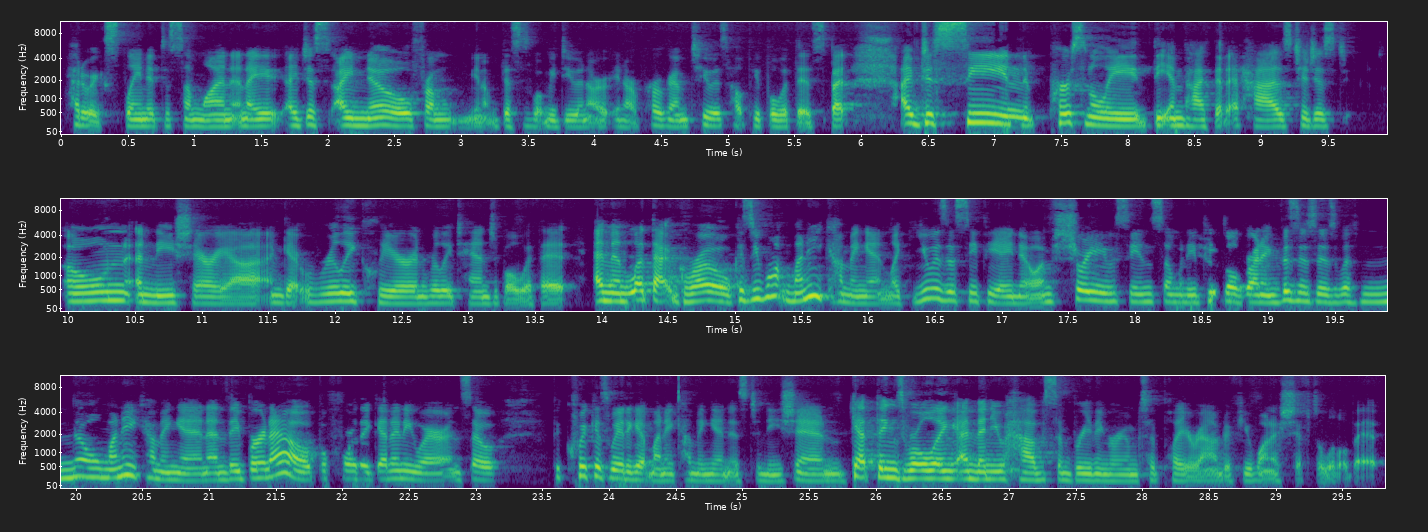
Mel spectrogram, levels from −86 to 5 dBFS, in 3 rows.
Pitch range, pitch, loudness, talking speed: 160-205 Hz, 180 Hz, -16 LUFS, 260 wpm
